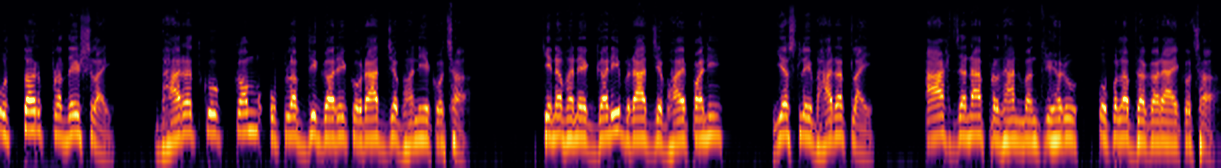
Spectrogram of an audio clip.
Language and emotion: Nepali, neutral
